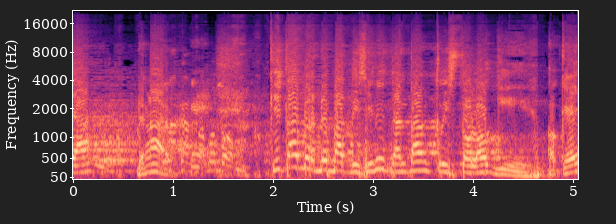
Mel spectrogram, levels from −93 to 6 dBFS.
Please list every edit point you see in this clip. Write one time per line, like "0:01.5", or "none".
none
